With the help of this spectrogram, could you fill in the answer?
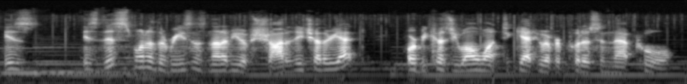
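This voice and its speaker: A man's voice: mid-range voice, a little fast, sharp tone, soft background music, rough recording. A man voicing a frightened, bewildered young pony survivor in an audio drama, anxious and dramatic. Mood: wary. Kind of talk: first-person audio drama narration.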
